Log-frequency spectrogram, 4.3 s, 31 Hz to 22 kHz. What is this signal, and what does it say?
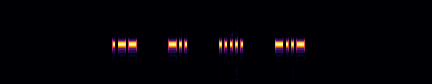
Morse code, heard as a keyed tone, about 46 wpm, spaced as for 21 wpm, 700 Hz. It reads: WD5X
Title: USA Call Signs - 4 Characters - 4x Character Spacing - 45wpm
